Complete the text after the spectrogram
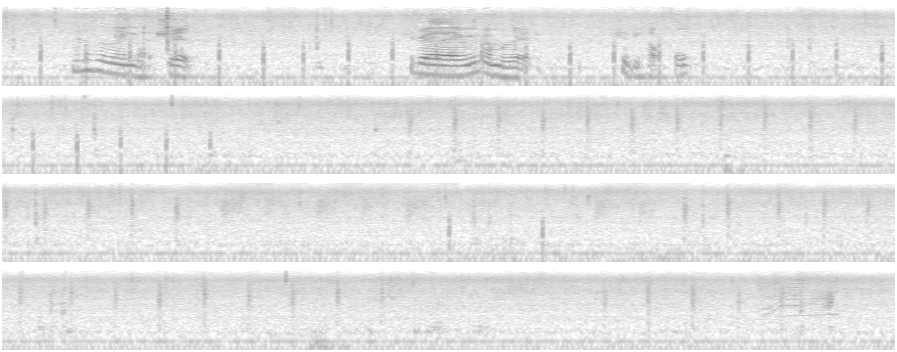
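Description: Footsteps patter quickly on stone and dirt paths.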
